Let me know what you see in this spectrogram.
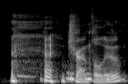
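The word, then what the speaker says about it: Trempealeau: Trempelo, sorry. Muscadet is definitely not pronounced the way it's spelled.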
